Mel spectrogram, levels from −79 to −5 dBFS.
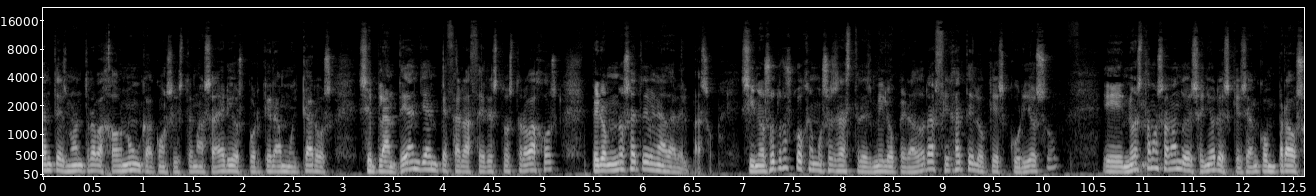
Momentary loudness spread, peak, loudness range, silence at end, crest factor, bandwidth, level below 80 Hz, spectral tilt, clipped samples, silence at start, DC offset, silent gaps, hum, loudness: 7 LU; -12 dBFS; 2 LU; 0 s; 18 dB; 16 kHz; -54 dBFS; -5.5 dB/octave; under 0.1%; 0 s; under 0.1%; none; none; -30 LUFS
